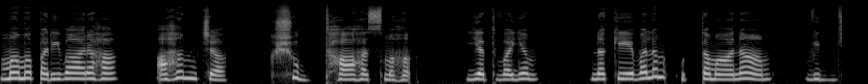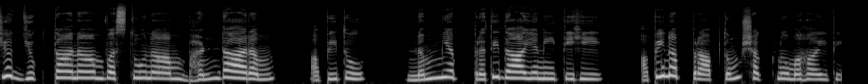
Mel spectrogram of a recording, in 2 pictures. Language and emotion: Sanskrit, sad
